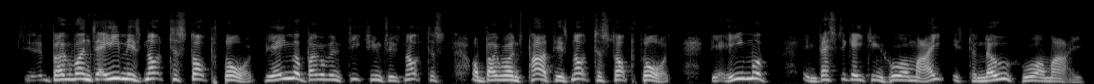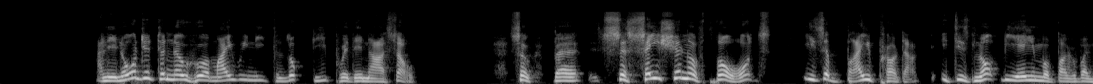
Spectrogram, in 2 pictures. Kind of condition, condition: link, video call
